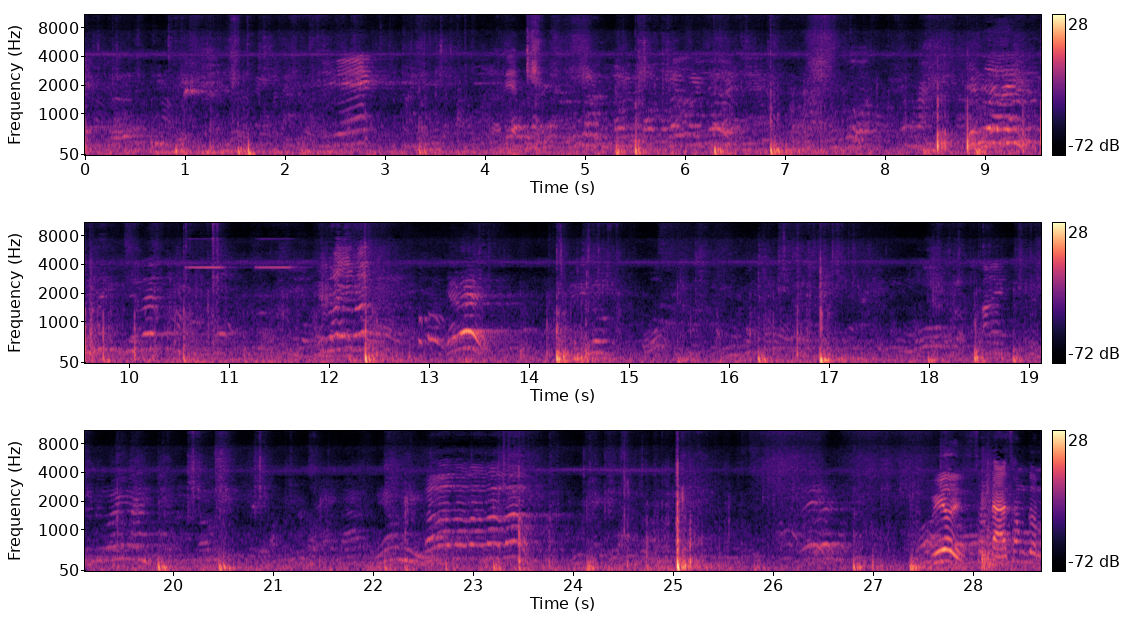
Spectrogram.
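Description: A football being kicked on an artificial-turf pitch: sharp thuds every few seconds, the loudest near the end, among players' scattered shouts and calls.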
